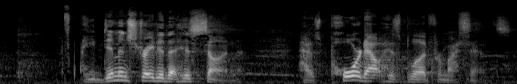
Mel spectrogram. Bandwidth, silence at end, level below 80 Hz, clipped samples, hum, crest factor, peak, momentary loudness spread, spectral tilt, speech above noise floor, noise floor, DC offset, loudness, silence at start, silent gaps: 17.5 kHz; 0.1 s; -66 dBFS; under 0.1%; none; 20 dB; -8 dBFS; 17 LU; -2 dB/octave; 26 dB; -53 dBFS; under 0.1%; -25 LUFS; 0.2 s; none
